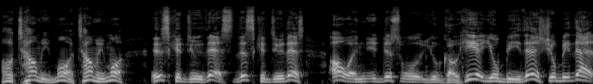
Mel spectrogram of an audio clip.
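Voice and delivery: ordinary talk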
